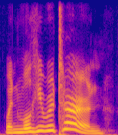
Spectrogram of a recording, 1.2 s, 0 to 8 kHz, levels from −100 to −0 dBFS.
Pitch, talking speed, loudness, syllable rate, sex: 220 Hz, 200 wpm, -14 LUFS, 5.0 syllables/s, female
